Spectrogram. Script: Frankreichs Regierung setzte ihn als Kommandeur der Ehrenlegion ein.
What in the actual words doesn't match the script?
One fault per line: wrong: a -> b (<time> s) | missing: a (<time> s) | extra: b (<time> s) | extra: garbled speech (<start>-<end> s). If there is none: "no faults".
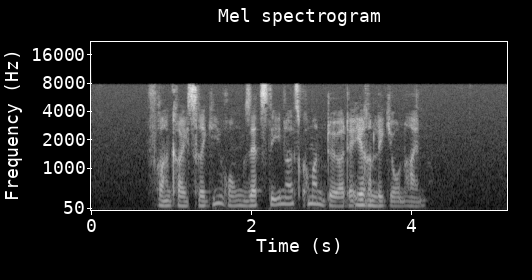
no faults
